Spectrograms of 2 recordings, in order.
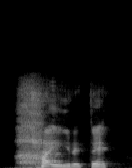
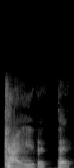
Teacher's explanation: Portanto, isto é uma aspiração, é uma consoante gutural, pronunciada pela gútur, pela garganta, só que é aspirada. A nossa língua não tem este som da gutural aspirada, mas no grego é muito comum.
